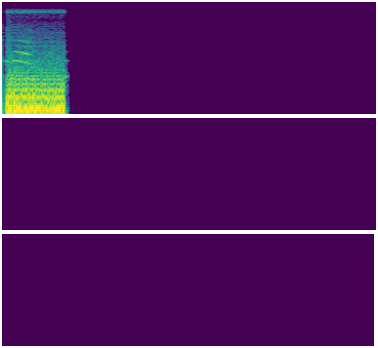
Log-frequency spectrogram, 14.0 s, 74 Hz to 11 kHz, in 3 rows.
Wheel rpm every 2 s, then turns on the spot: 40, 30, 100, 50, 20, 110, 20.
0-2 8-10 12-14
